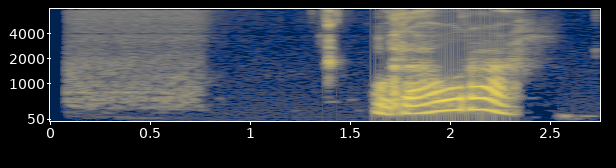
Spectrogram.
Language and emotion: Russian, positive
